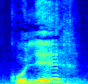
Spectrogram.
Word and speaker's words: colher: Veja, colher, colher. Todas as duas, ambas, são oxítonas. Você não diz colher, nem colher. Você diz colher, colher.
